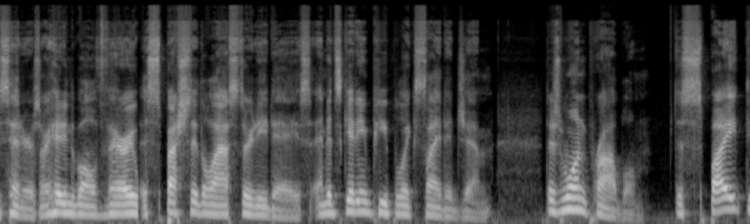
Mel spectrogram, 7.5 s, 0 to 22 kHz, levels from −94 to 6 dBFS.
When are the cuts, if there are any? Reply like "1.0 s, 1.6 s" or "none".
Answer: 1.4 s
